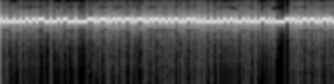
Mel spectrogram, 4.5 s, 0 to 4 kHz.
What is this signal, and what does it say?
RTTY, about 45.45 baud. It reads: 1897. IN 1871, AN
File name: fsk170 / usnavy3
